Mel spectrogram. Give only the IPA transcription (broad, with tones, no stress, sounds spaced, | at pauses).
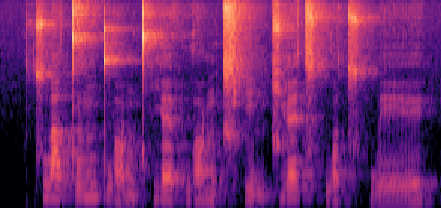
t͡s w ä˥˩ t̪ ɤ˥ ŋ t̪ w ɑ̰˨˩ ŋ t̪ʰ j ɛ˥˩ f w ɑ˧˥ ŋ t͡ɕʰ ḭ˨˩ n t͡ɕ ɥ ɛ˥ t͡sʰ w ɔ˨ t͡sʰ w e˧˥ ɪ̯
